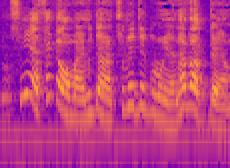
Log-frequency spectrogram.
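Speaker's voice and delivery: normal talking voice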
